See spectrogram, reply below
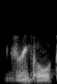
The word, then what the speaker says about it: Drinkall: It's just at Drinkall Coach, and my last name is spelled uh, like drinking all back to back.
